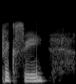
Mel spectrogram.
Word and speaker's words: PKCE: either at the time with pkce pronounced pixie um this has been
